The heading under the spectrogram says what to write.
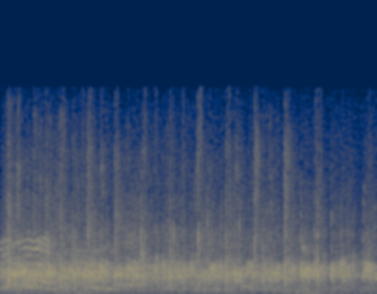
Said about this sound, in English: Will you give the Lord a clap offering of praise? Come on, how many ears going to do it? Let's do it.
